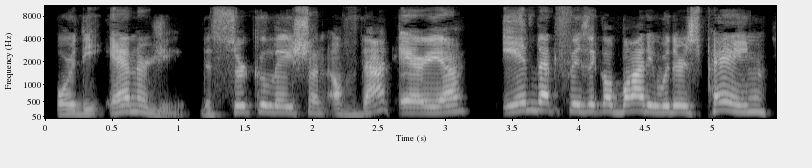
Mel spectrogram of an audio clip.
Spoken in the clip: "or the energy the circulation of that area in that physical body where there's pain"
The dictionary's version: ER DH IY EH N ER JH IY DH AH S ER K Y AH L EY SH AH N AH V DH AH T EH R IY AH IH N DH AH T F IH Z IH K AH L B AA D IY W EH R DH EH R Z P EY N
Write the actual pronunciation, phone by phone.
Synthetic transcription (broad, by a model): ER DH IY EH N ER JH IY DH AH S ER K Y AH L EY SH AH N AH V DH AH T EH R IY AH IH N DH AH T F IH Z IH K AH L B AA D IY W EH R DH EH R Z P EY N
